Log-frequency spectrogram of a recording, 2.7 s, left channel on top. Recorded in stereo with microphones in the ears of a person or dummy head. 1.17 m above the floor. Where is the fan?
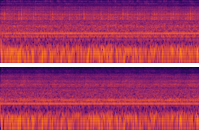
35° left (ahead or behind), 5 m.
